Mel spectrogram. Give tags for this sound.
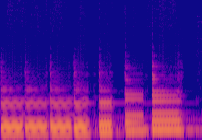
bass
electric
sample

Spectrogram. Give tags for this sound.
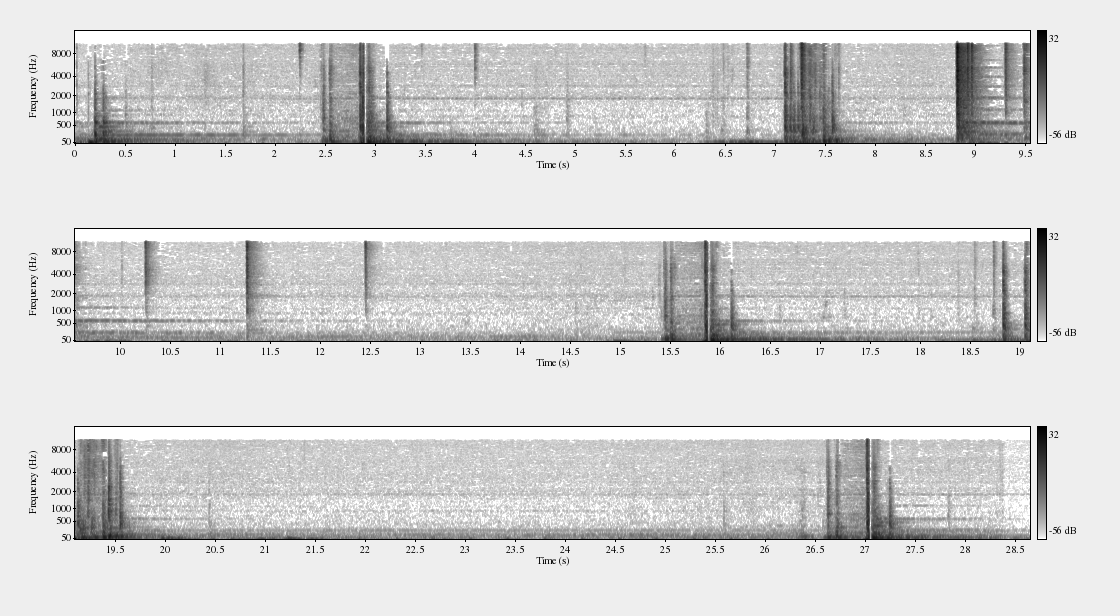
electric
mechanic
refrigerator

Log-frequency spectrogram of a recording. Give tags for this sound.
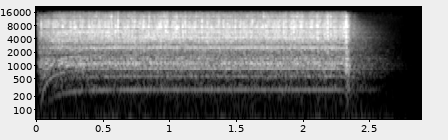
building
carpenter
construction
drill
drilling
electric
electric-tool
factory
industrial
machine
machinery
mechanical
tool
tools
work
worker
workers
workshop

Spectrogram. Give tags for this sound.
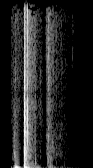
fighting
impact
layered-sfx
punch
swhish
swing

